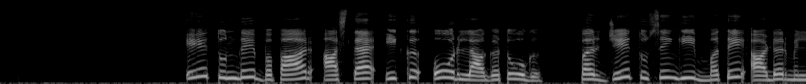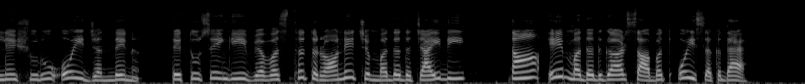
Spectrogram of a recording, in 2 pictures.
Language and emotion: Dogri, neutral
